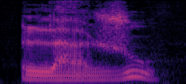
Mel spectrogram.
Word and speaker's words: joue: La joue. Final E not pronounced here. La joue.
